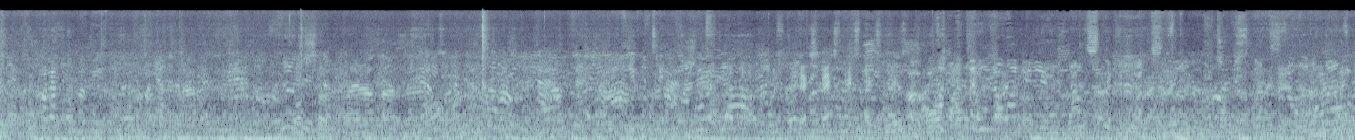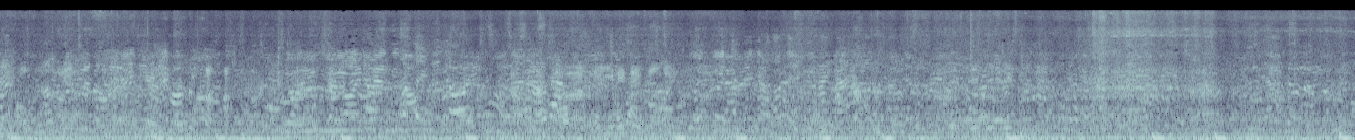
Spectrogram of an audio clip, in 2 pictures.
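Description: A large crowd of men and women chatters all around outdoors.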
